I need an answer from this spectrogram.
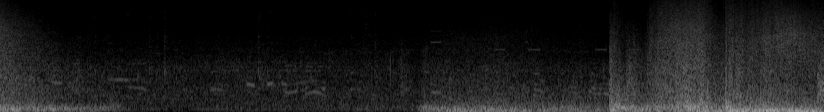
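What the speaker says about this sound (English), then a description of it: "Pretty good bomb there." A heavy bomb blast in a military vehicle combat game, booming broadband bursts that swell loud around the middle and surge again near the end over low rumbling engine noise, with a voice talking in between.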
